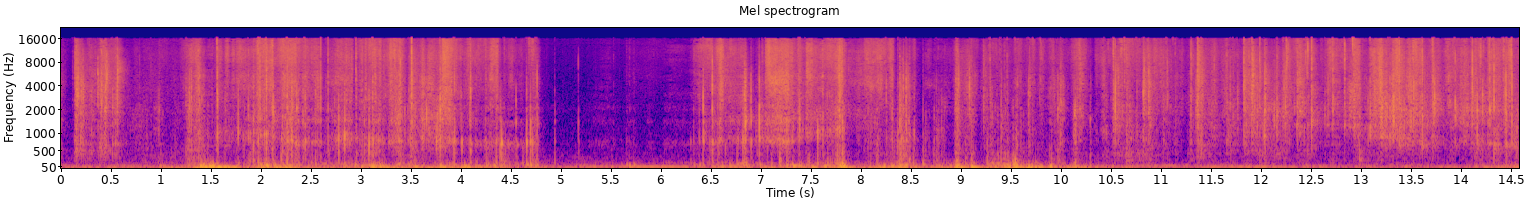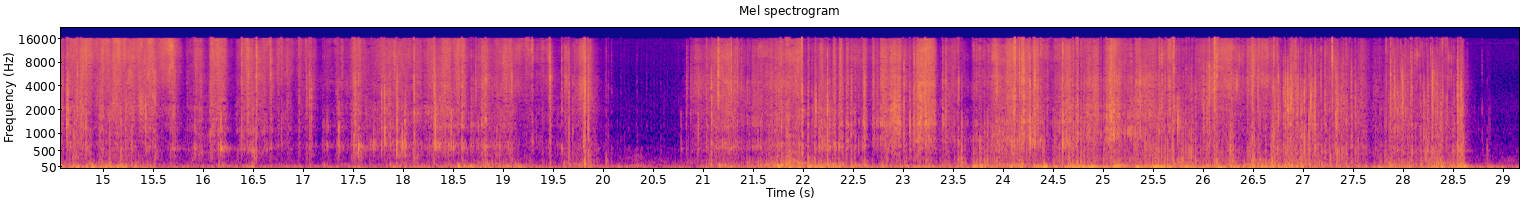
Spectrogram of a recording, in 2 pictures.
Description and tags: PAPER SHUFFLING SCROLL UNROLLING
Unrolling a scroll
paper, scroll, shuffle, unrolling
